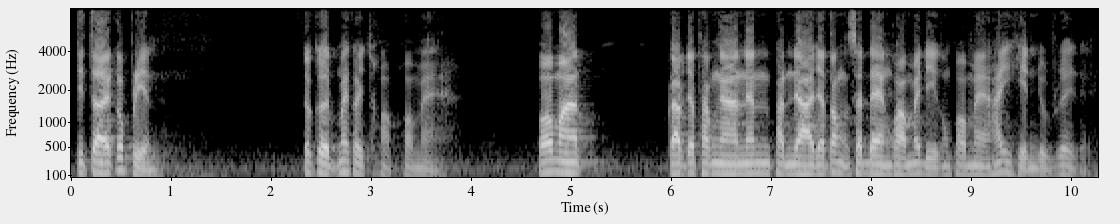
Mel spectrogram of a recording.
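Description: A man, a Buddhist monk, telling a story in a sermon in a relaxed, conversational way, with polite particles and frequent hesitations. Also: mid-range voice, moderate pace, pauses often.

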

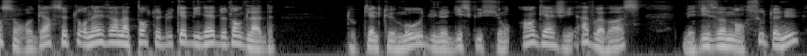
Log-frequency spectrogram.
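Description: A man reading a novel aloud in an expressive, animated way. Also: on the low side, dry recording, studio quality. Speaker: audiobook reader.

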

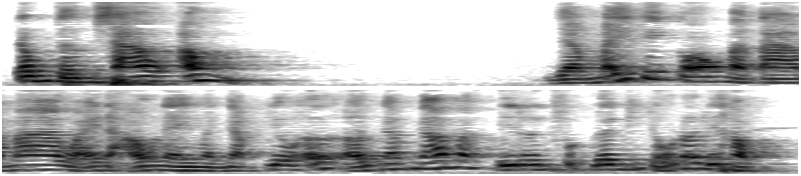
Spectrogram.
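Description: A man's voice: fairly high pitch, lively intonation, normal speed. A man voicing a stern, suspicious male police chief who scolds in an officious tone, inside a story told in a sermon. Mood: scolding. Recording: roomy hall from far off.

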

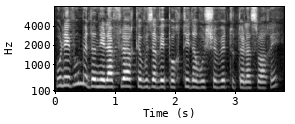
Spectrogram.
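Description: A woman's voice: a little high, fairly quick, a little mellow, natural voice. A woman reading a storybook, voicing a pale, ardent young man who speaks in a breathless, pleading, tender way.

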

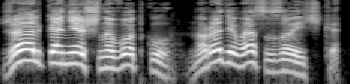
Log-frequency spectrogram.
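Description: This is a cocky young sergeant who teases and pushes his luck with a grin, as a male reader puts him on. He talks a notch higher and louder than the narration. The reading is close and dry. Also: big pitch swings, slow pace, dry recording, full character voice. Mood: joking. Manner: teasing, pushy, mock-pleading.

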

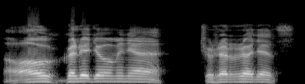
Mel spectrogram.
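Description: A man voicing a hot-tempered medieval prince who mocks and commands loudly. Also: mid-range voice, animated, unhurried, close to an everyday voice. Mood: mocking. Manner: loud, mocking, domineering. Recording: dull lo-fi sound.

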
